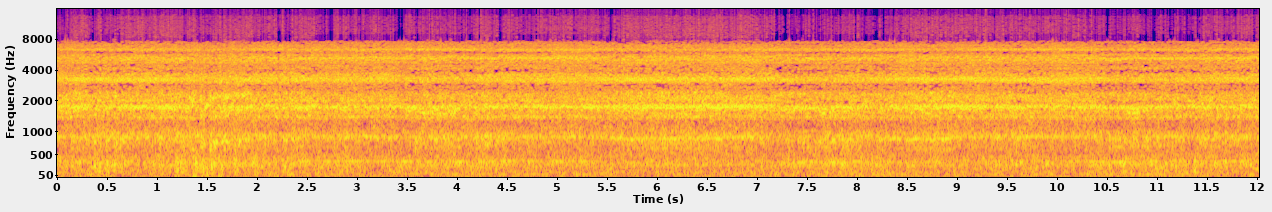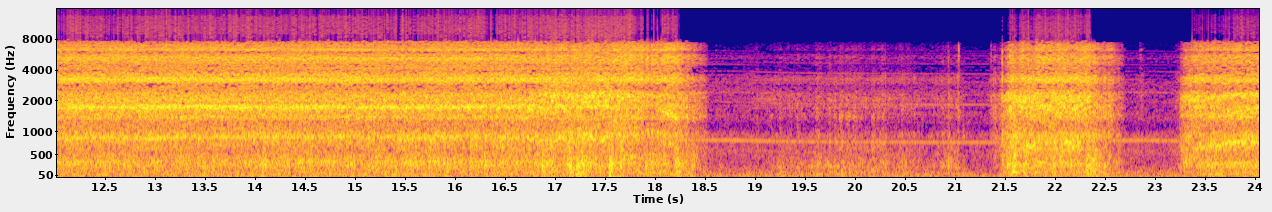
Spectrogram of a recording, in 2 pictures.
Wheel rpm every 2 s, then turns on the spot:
230, 230, 230, 220, 220, 230, 230, 230, 220, 20, 60, 110.
18-20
